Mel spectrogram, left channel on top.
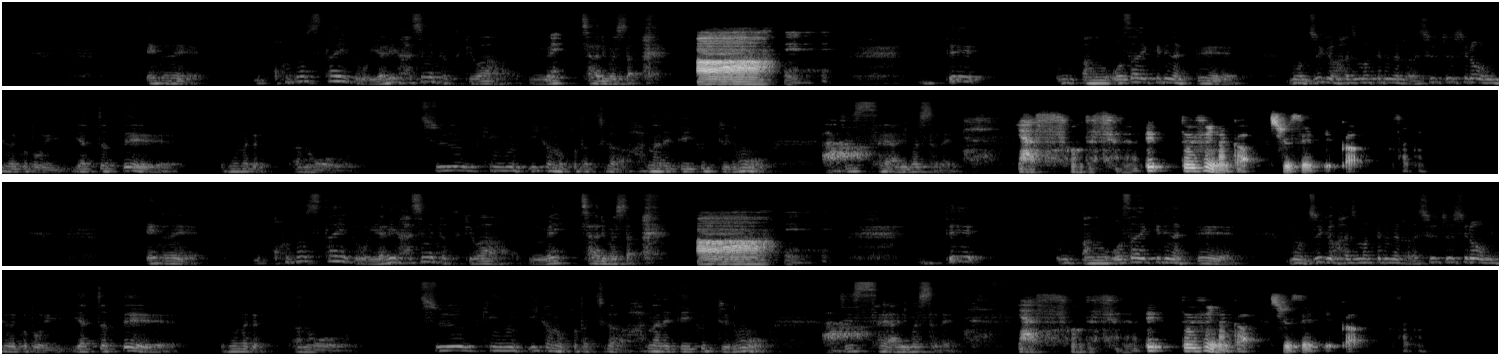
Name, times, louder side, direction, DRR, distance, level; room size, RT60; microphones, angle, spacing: voice 1, 0.3-1.0 1.4-2.0 2.5-6.7 8.5-9.8 10.5-16.7 17.2-17.6 17.9-18.5 19.1-25.1, right 1 dB, 50° right, 2.9 m, -43 dB
voice 2, 6.9-8.0 23.2-23.6 24.7-24.8 25.1-28.6, left 6 dB, 85° left, 0.5 m, -24 dB
11.0 x 5.0 x 4.0 m
head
